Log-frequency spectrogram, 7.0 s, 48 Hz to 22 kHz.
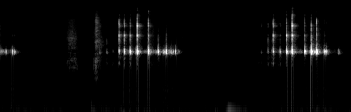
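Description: A wooden stick is scraped along the ridges of a hand-sized, hollow carved wooden frog guiro and tapped on it. Short taps open the clip, followed by two bursts of quick ratcheting clicks with a hollow, woody croak centred near 1.3 kHz and bright clicky edges. The clicks are dry and stop almost instantly, separated by silence.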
